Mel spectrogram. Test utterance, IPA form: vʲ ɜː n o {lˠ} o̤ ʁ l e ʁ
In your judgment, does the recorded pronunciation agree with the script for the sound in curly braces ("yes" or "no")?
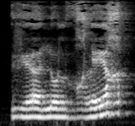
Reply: no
